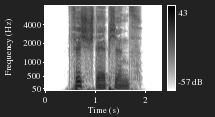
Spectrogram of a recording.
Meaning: genitive singular of Fischstäbchen
- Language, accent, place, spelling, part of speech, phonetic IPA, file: German, Germany, Berlin, Fischstäbchens, noun, [ˈfɪʃˌʃtɛːpçəns], De-Fischstäbchens.ogg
